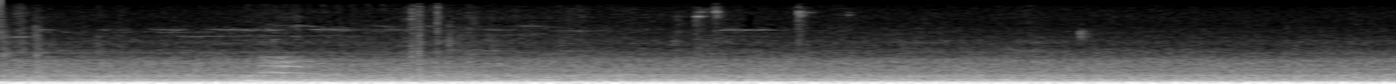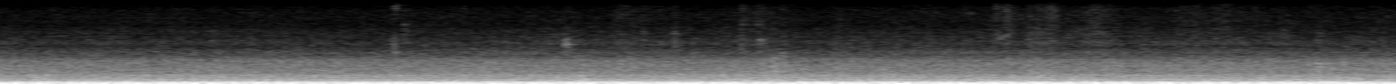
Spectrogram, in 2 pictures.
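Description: Steady low rumble of a passenger train car in motion, heard from inside the car.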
